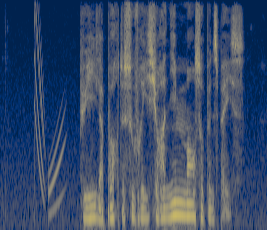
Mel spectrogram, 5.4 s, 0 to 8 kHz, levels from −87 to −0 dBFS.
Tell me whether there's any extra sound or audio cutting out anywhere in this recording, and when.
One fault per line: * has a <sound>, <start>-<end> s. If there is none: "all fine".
* has a chirp, 0.7-1.4 s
